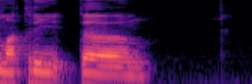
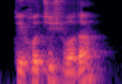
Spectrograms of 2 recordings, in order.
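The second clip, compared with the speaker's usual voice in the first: usual speaking voice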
